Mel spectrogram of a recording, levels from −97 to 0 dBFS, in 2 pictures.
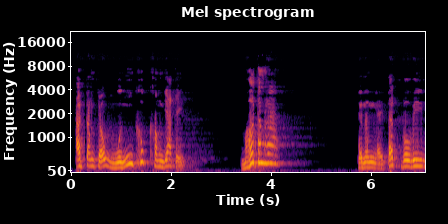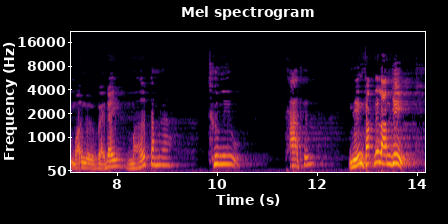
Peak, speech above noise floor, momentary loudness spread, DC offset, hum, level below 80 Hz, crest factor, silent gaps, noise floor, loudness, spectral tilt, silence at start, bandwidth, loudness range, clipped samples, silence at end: -8 dBFS; 51 dB; 14 LU; under 0.1%; none; -62 dBFS; 20 dB; none; -76 dBFS; -26 LUFS; -7 dB/octave; 0.1 s; 8 kHz; 7 LU; under 0.1%; 0.25 s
